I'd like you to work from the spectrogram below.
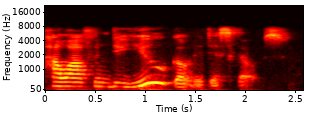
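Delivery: strongest stress of all on you. Turning a question back on the other person, with strong stress on you. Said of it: "stress the word "you."".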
